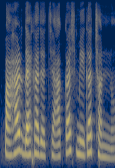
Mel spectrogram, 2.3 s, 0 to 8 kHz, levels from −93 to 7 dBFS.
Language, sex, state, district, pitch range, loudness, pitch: Bengali, female, West Bengal, Cooch Behar, 225-275 Hz, -19 LUFS, 240 Hz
